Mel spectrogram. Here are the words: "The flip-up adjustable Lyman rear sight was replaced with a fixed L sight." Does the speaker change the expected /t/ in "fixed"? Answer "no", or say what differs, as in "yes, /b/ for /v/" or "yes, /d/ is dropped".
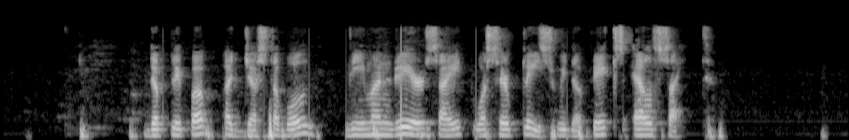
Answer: yes, /t/ is dropped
